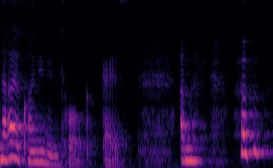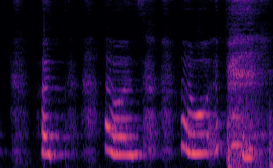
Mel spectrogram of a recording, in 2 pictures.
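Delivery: very high talk breaking up with laughter. Speaker telling viewers a story about calling his dad, laughing while talking. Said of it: "I'm laughing now".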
